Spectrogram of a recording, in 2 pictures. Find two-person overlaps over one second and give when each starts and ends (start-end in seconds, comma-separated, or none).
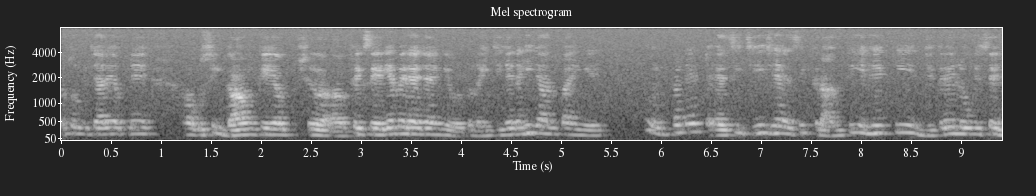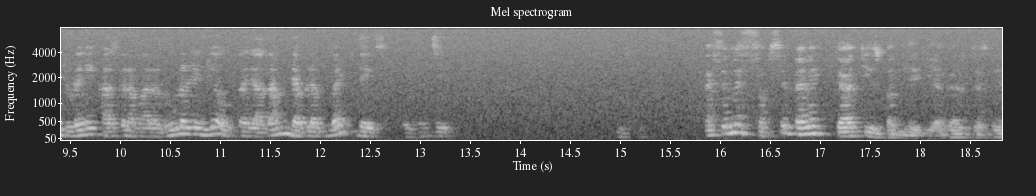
none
